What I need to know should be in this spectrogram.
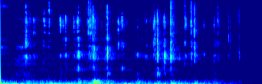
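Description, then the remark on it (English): Rapid, irregular clatter of keys being typed on a computer keyboard while typing up a game idea, moderately loud over a low background rumble, stopping abruptly after a couple of seconds. “Well, I'm going to start typing, and if you think of anything, feel free to speak up.”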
